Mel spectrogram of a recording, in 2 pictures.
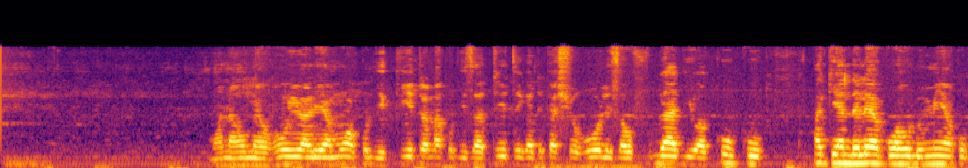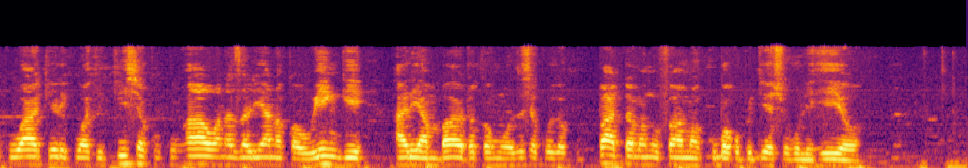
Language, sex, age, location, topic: Swahili, male, 25-35, Dar es Salaam, agriculture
